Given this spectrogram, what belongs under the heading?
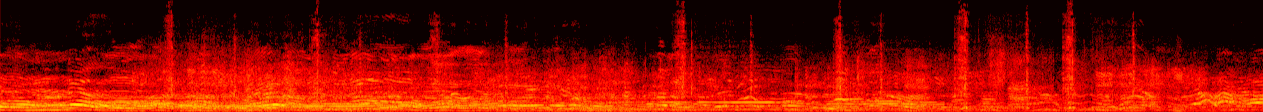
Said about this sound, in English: Okay, you guys stand back and make a little noise like there's a crowd in the room.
